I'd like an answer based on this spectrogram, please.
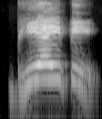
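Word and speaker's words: VIP: স্পষ্টভাবে উচ্চারণ করতে হবে এখানে যদিও আমাদের ভিপ হওয়ার কথা কিন্তু এখানে ভি হবে না যেমন দেখেন এল ইডি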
